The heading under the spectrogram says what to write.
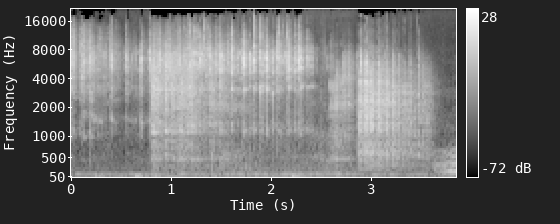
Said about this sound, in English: Roll our dice.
